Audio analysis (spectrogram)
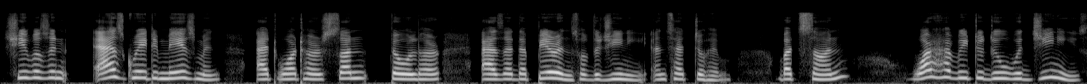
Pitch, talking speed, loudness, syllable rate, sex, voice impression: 255 Hz, 175 wpm, -18 LUFS, 4.7 syllables/s, female, very feminine, slightly gender-neutral, very young, very thin, tensed, slightly weak, very bright, hard, very clear, slightly halting, very cute, slightly intellectual, very refreshing, sincere, slightly calm, friendly, slightly reassuring, very unique, slightly wild, slightly sweet, lively, slightly strict, slightly intense, slightly sharp, very light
